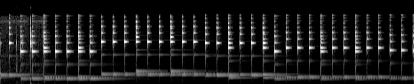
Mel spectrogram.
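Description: Light electronic background music: a quick, even run of short bright repeated notes over a few held tones.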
